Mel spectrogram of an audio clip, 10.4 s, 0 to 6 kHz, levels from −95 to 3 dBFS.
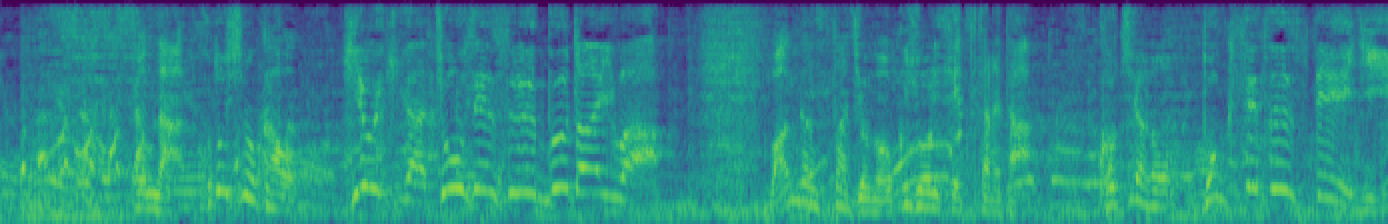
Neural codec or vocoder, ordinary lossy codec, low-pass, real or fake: codec, 16 kHz, 16 kbps, FreqCodec, smaller model; none; 5.4 kHz; fake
